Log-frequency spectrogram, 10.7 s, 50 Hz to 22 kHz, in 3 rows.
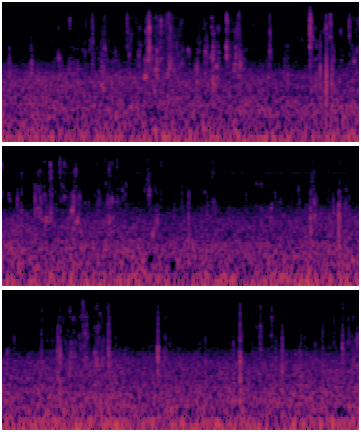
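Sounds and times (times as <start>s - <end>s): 
nature ambience: 0.0s - 10.7s.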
